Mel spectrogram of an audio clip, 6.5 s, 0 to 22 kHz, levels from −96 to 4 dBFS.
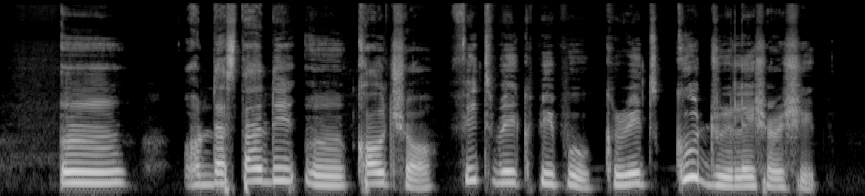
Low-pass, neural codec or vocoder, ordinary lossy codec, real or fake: none; none; none; real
